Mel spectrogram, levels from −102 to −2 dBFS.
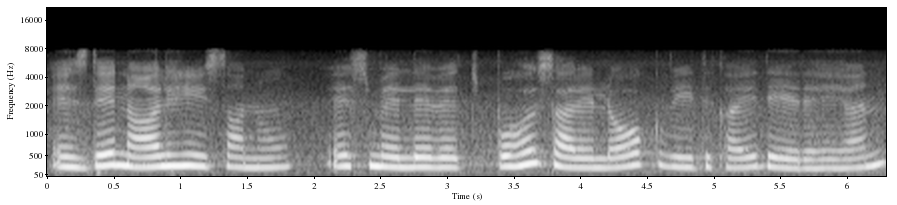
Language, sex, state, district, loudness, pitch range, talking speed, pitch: Punjabi, female, Punjab, Kapurthala, -14 LUFS, 225-260 Hz, 150 wpm, 235 Hz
